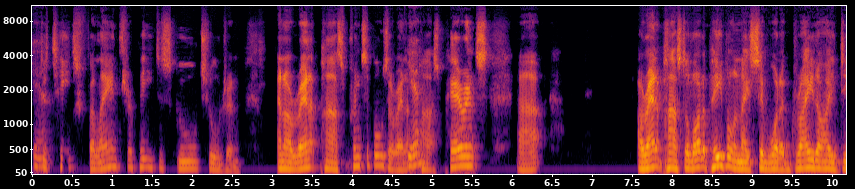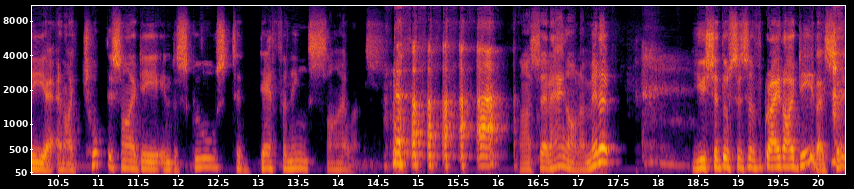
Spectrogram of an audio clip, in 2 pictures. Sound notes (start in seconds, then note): 14.7 laughing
